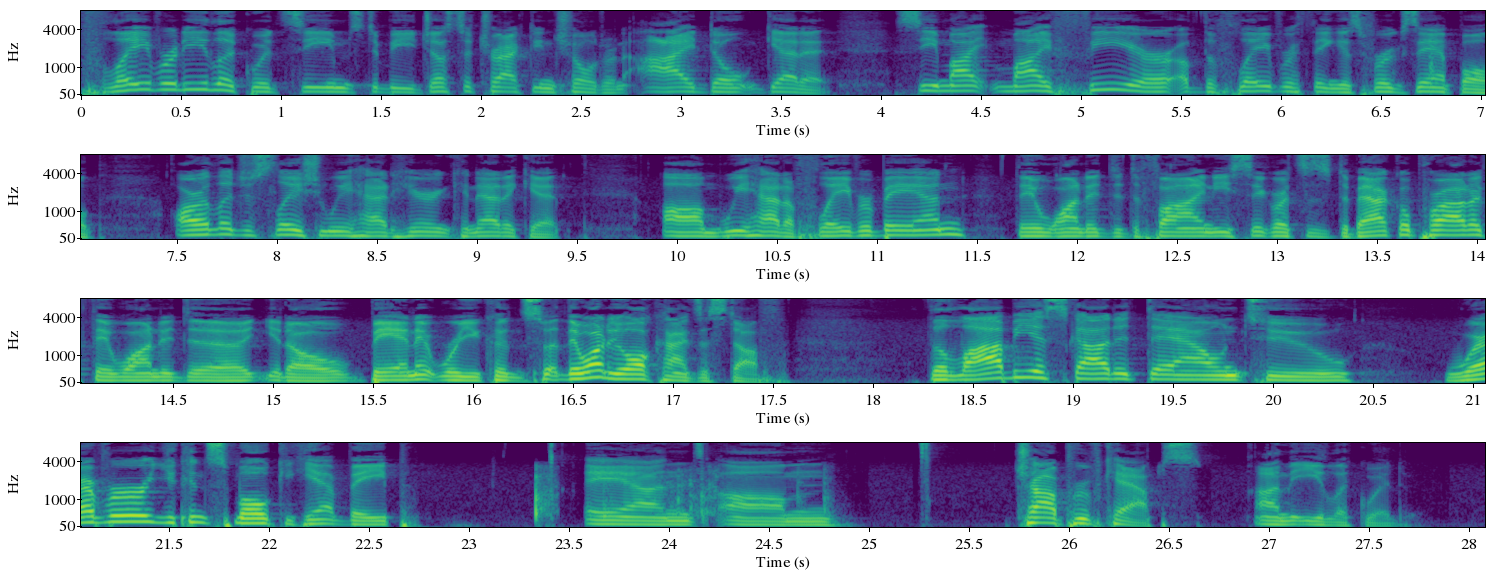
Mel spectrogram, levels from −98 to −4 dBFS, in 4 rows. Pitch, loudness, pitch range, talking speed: 140 Hz, -25 LUFS, 125-165 Hz, 185 wpm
